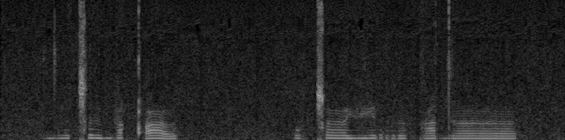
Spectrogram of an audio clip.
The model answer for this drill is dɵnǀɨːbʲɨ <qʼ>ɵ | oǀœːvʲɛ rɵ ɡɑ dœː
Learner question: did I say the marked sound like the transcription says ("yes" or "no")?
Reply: yes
